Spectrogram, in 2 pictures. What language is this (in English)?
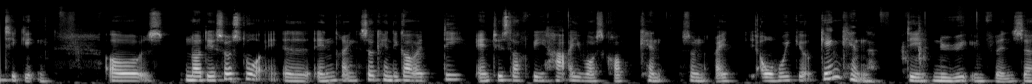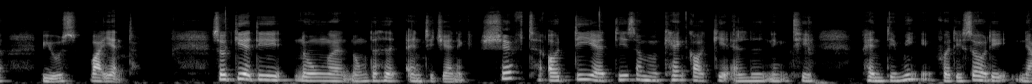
Danish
